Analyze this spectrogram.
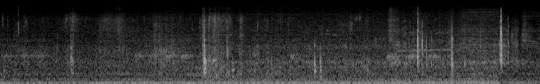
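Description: Honeybees buzzing steadily around a stacked wooden box hive, with a few sharp knocks of wood being handled.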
